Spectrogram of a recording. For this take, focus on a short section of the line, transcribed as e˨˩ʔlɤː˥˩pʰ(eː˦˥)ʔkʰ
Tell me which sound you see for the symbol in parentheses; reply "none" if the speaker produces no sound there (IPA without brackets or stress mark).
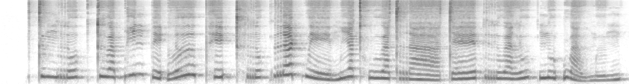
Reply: e˦˥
